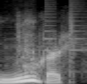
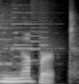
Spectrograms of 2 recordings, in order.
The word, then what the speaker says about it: Nubert: So, no, it's not pronounced new. It's Nubert.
